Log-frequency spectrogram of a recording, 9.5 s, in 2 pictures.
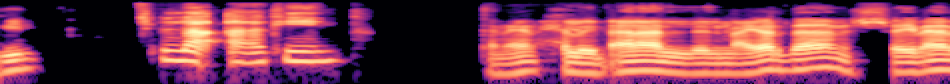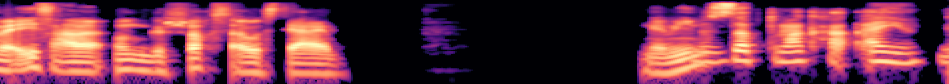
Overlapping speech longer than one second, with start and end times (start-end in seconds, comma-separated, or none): none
